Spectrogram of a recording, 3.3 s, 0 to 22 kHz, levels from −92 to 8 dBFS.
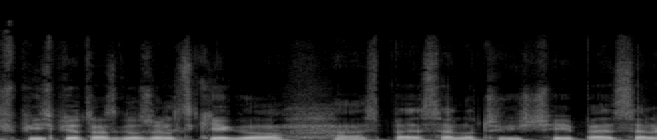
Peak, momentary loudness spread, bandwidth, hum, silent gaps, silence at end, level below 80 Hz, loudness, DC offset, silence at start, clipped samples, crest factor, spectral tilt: -18 dBFS; 7 LU; 16 kHz; none; none; 0 s; -52 dBFS; -34 LUFS; under 0.1%; 0 s; under 0.1%; 16 dB; -7 dB/octave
